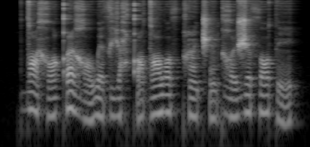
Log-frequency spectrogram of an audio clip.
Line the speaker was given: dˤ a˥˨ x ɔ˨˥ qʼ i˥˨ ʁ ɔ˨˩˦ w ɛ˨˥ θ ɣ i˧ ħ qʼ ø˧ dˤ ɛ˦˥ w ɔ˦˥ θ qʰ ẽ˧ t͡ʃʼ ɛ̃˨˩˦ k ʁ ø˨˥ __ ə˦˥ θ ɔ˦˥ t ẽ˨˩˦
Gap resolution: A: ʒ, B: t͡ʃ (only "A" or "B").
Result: A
